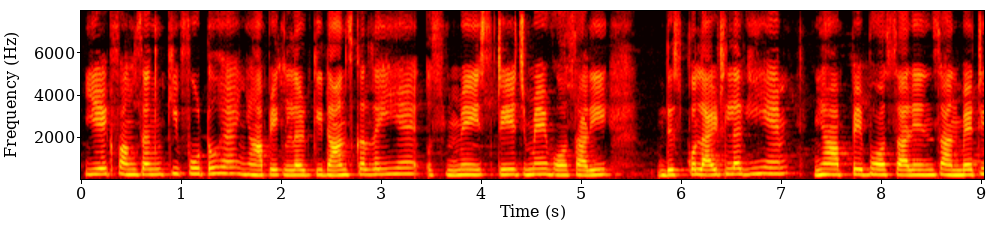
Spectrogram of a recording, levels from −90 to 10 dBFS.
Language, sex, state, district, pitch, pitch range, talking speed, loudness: Hindi, female, Uttar Pradesh, Jalaun, 245 Hz, 235-265 Hz, 200 wpm, -21 LUFS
